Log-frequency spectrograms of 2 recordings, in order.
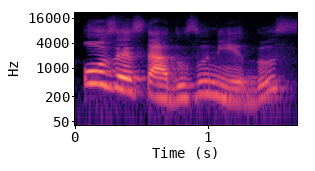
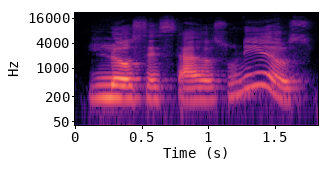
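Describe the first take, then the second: First: Said in the usual way. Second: "Los Estados Unidos" said the Spanish way, pitched lower. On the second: Shown as a demonstration. Teacher giving the Spanish form "Los Estados Unidos" before the Portuguese. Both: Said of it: "como vocês diriam em espanhol também".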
